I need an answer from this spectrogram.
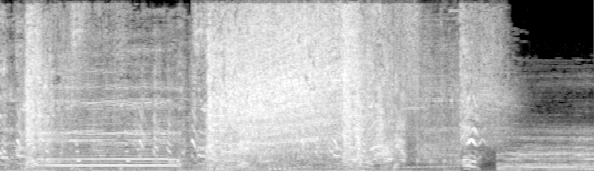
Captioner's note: groan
